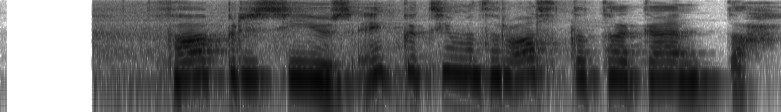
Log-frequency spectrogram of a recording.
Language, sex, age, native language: Icelandic, female, 50-59, Icelandic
